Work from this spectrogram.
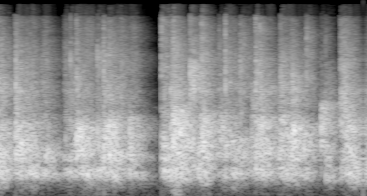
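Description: A class of students claps hands in a counted rhythmic pattern, a continuous run of rapid group claps with a brief pause in the middle, loud and close.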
